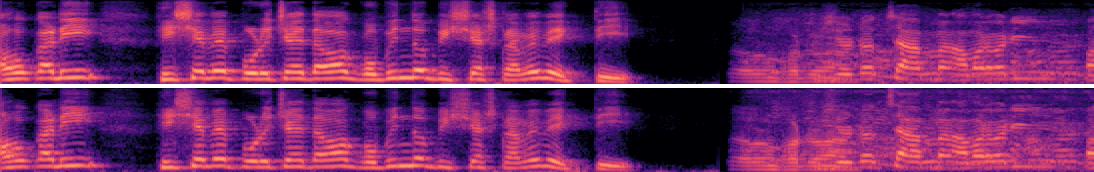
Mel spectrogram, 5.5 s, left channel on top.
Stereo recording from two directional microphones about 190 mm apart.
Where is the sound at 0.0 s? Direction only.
20° left (ahead or behind).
